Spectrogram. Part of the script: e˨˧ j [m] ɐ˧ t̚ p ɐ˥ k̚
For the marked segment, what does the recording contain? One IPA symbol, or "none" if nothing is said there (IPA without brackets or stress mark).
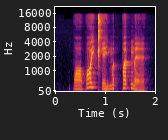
m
